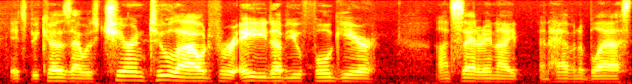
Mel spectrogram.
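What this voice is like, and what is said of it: Raspy, strained voice. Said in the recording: “You can hear my voice. It's a little raspy, but it's not because I have a cold.”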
